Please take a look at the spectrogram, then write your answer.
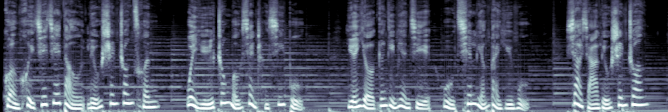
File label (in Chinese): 女 专题 解说, 广惠街街道刘申庄村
